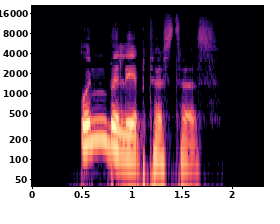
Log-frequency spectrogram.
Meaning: strong/mixed nominative/accusative neuter singular superlative degree of unbelebt
- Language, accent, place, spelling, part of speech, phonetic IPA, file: German, Germany, Berlin, unbelebtestes, adjective, [ˈʊnbəˌleːptəstəs], De-unbelebtestes.ogg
